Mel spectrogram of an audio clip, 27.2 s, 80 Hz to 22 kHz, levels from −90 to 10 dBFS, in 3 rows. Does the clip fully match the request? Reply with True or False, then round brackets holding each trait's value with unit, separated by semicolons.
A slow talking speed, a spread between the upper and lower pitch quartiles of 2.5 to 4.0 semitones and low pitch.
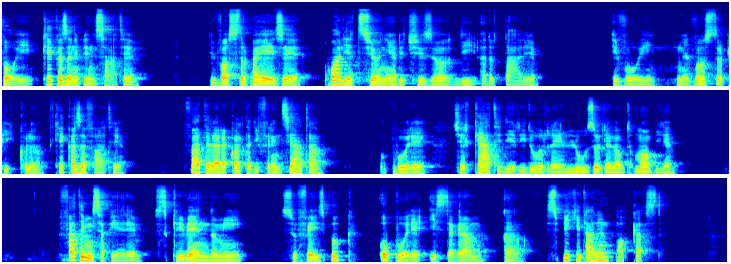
False (95 wpm; 5.0 semitones; 105 Hz)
